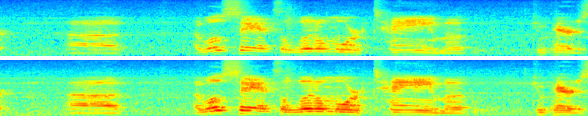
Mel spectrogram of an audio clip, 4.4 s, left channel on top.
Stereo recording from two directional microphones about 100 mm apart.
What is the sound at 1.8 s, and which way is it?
Speech, 35° right (ahead or behind).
